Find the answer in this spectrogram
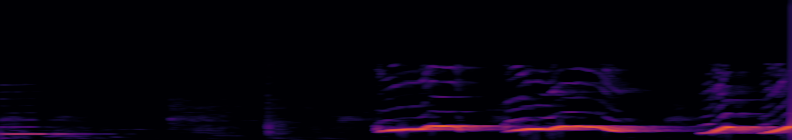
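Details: Laughingthrush kept as a cage bird in Vietnam gives one low whistle, a pause, then loud looping rising-and-falling whistled phrases running into each other.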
